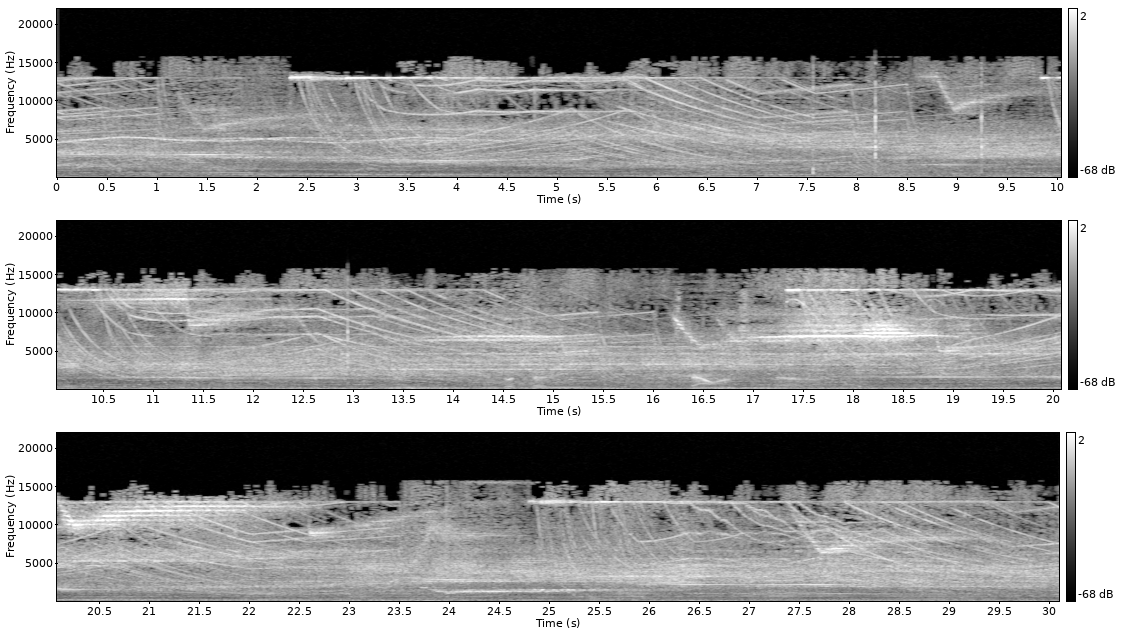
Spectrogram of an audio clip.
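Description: Experimental electronic noise music: layered synthesizer drones and held tones with many pitch glides sweeping up and down, over a constant low hum.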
